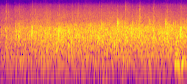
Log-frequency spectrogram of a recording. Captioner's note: audience applauds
